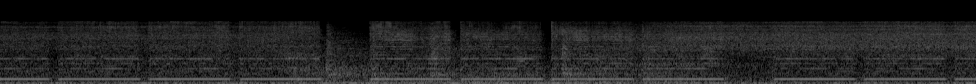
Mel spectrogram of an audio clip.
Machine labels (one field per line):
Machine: slide rail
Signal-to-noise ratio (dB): 0 dB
